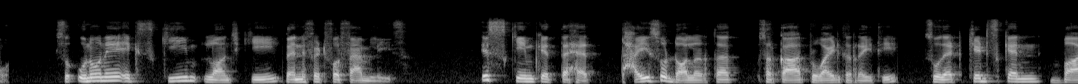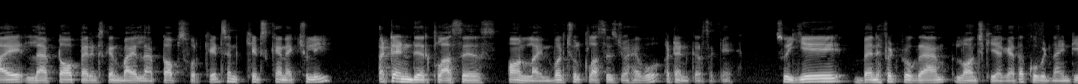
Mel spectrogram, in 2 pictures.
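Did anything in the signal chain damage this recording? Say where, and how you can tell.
No, the speech carries no damage from the chain, and its spectrum stopping around 8 kHz is what an Opus call path at a modest bitrate produces, not a fault.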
